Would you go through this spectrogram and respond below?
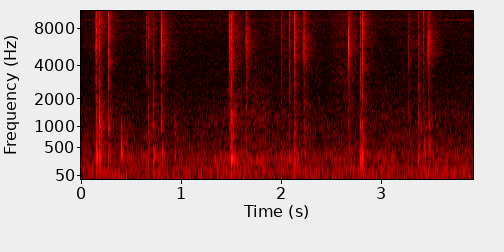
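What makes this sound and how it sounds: Long nails tap rapidly on the glossy paper dust jacket of a hardcover novel, *Slewfoot*, lying flat on a rug. The taps come in irregular little bursts. Each is a short, dry, bright click with almost no ring, over a faint low background hiss.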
